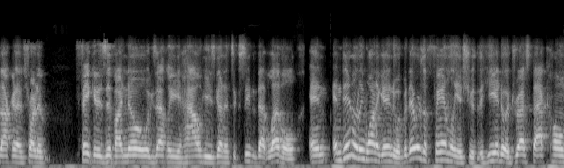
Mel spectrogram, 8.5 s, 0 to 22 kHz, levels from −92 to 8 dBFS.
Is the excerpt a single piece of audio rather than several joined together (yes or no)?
no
